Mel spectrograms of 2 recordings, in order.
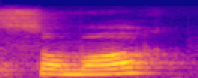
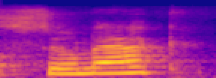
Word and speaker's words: sumac: i sprinkle so uh well i call it soma that's how we pronounce it but um it's called sumac and it's s-u-m-a-c you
